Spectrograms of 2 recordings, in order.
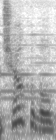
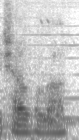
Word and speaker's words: chocobo: That's not how you say chocobo. Chocobo. You say chocobo. Chocobo. There's no E at the end, so Chocobo. it has to be ah instead of O.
